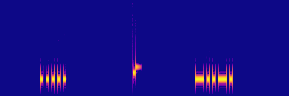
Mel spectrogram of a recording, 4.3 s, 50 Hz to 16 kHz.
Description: Morse code, heard as a keyed tone, about 27 wpm, 700 Hz. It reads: 5 /
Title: Single Character (Letter:Number:Punctuation:Prosign) Alt 28wpm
